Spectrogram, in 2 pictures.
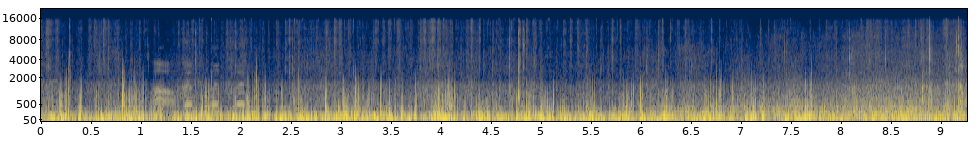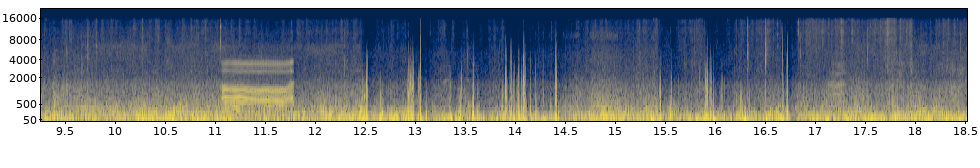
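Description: Racehorses galloping on turf, close, rapid hoofbeats with heavy wind noise on the rider's camera microphone. About eleven seconds in, a brief wavering high-pitched call cuts through.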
